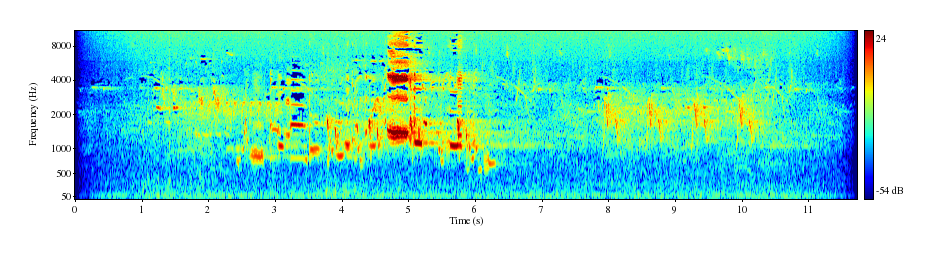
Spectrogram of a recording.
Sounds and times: magpie 2.4 - 6.4

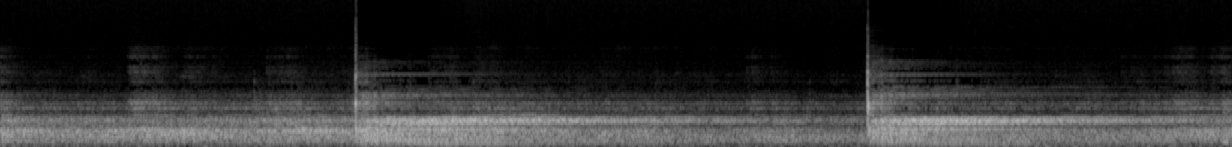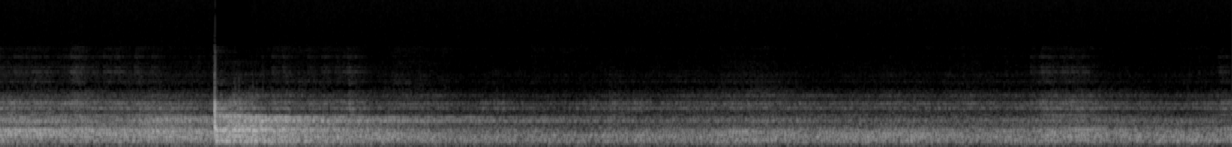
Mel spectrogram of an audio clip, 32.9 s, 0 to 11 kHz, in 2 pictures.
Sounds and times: Metal wire fence vibrating in the wind 0.0 - 32.8
hit the metal a few times 4.7 - 18.5

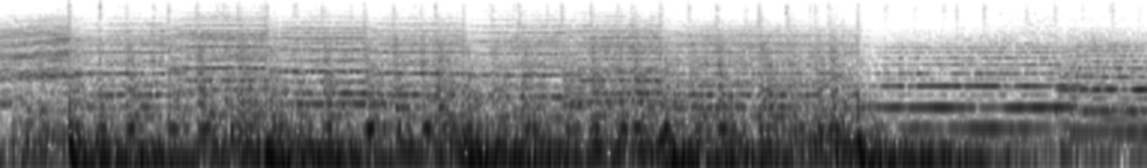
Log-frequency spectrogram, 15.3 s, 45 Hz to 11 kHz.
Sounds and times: brass 0.0 - 15.2
percussion 0.0 - 15.2
string 0.0 - 15.2
woodwinds 0.0 - 15.2

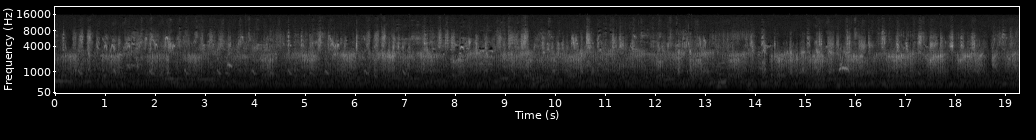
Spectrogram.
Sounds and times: Coot 0.0 - 19.2
Crested Lark 0.0 - 19.2
Little Grebe 0.0 - 19.2
frog 0.0 - 19.2

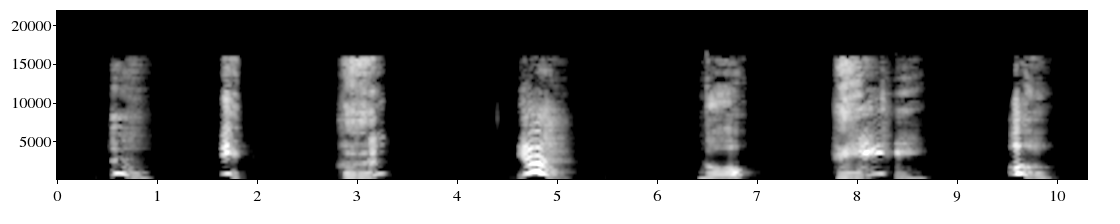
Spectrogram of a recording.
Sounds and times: Anime Magical Girl Voice 2.8 - 3.4
Anime Magical Girl Voice 4.6 - 5.2
Anime Magical Girl Voice 6.4 - 7.0
Anime Magical Girl Voice 7.8 - 8.8
Anime Magical Girl Voice 9.6 - 10.1

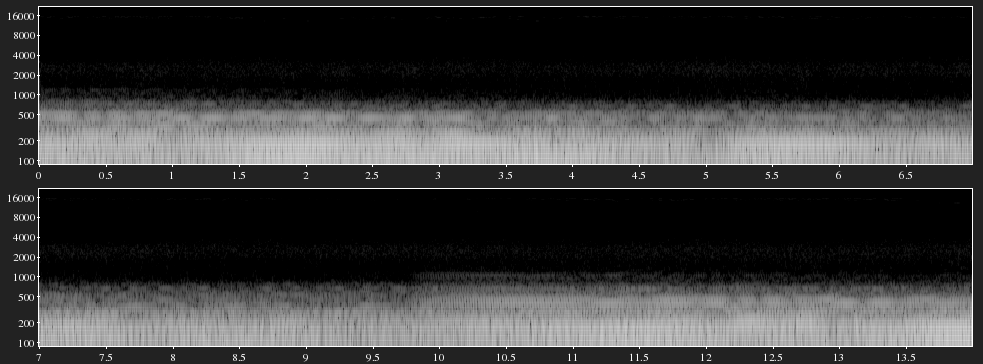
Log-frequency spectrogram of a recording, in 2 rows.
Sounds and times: bowed guitar 9.8 - 13.9

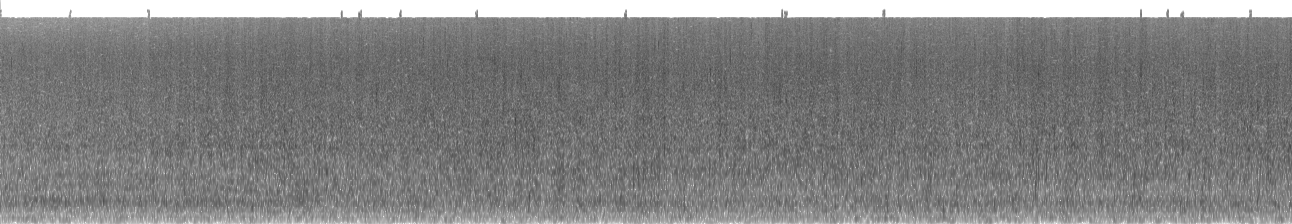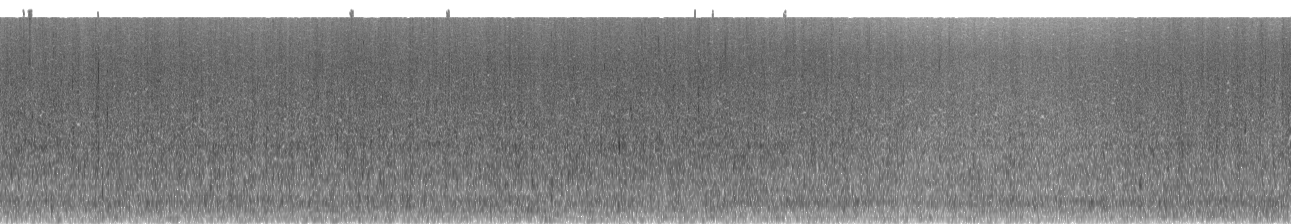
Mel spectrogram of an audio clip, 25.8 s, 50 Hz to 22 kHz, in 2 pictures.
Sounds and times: Bubbly Loud stream 0.0 - 25.8
waterfall 0.0 - 25.8

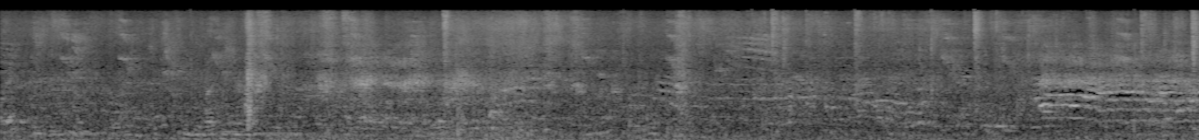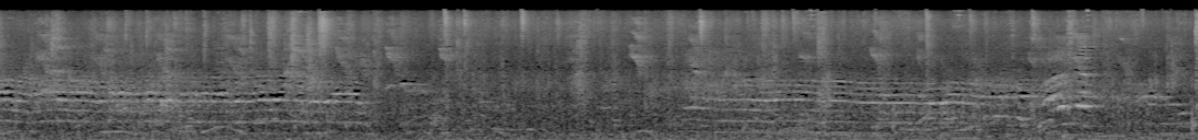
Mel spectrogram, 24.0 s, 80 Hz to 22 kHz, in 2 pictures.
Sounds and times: visitors of a zoo 0.0 - 23.9

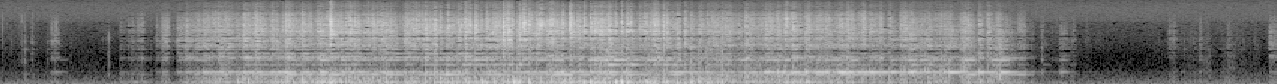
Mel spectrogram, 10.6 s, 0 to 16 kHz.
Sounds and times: Dragging different kinds of stones, concrete blocks 0.0 - 9.1

